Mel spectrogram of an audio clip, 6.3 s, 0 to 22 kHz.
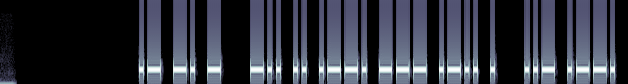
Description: Morse code, heard as a keyed tone, about 28 wpm, 700 Hz. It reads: ANT DIPOLE UP
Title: Practice QSO - Exchange 2 - Info - 28wpm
